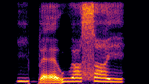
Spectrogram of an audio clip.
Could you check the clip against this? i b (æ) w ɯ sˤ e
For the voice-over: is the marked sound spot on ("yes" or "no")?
no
